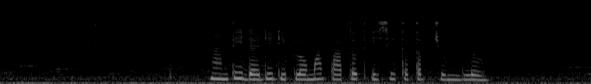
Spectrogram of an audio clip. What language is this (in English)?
Javanese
